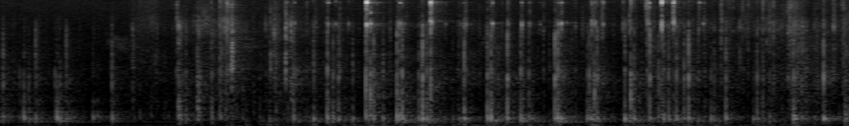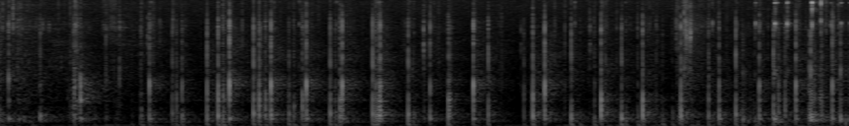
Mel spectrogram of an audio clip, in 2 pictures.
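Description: A leather bag is tapped quickly with fingertips, producing a steady stream of rapid, dull taps. The taps are short and soft-edged, with no ring and most of their energy in the low-mid range.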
